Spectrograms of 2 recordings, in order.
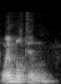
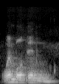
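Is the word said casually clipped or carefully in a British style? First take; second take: carefully British; carefully British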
